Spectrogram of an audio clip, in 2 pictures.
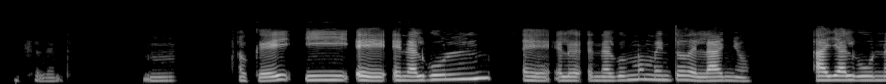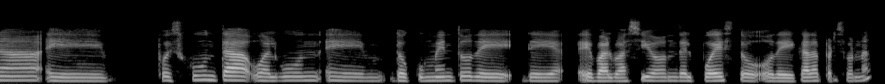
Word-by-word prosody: Excelente. 155 -4 -16 0.7
Mm. 170 +1 -8 0.7
Okey, 175 +4 +2
y, 200 0 +1
eh, 175 -3 +5
¿en 195 -1 +2
algún, 230 +9 +2 0.3
eh, 180 -2 0
el 180 -1 0
en 180 0 -4
algún 190 +3 0
momento 215 -2 -1
del 180 -4 +1
año 175 -2 +1 0.6
hay 195 0 +5
alguna, 195 -1 +2
eh, 160 -2 -3 0.5
pues, 185 -2 -5
junta 200 -2 +3
o 180 - -2
algún, 185 +2 -4
eh, 175 -3 -4 0.2
documento 175 +2 -2
de 165 -3 -1
de 160 -1 -3
evaluación 165 +2 0
del 170 -1 -1
puesto, 170 -2 +1
o - - -1
de 150 -1 +1
cada 165 +3 +2
persona? 175 - -7
180 Hz, 110 wpm, -24 LUFS, 170-195 Hz, 0.7 s, eh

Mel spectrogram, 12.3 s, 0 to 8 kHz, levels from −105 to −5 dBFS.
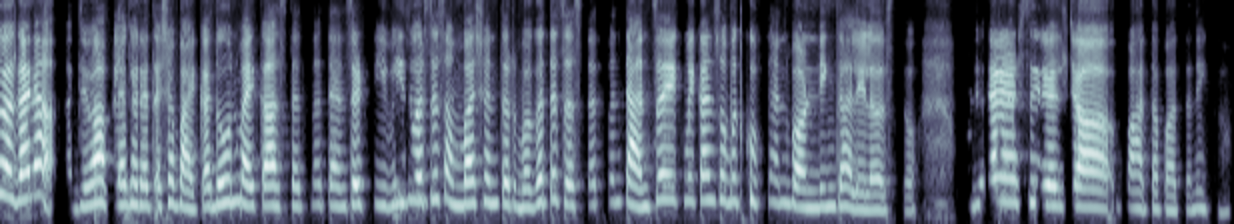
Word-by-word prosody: बघा 360 -4 +8
ना, 405 +2 +6 0.4
जेव्हा 270 +4 +4
आपल्या 290 -2 +1
घरात 265 -1 -3
अशा 295 +3 -3
बायका 235 -1 0
2 305 +3 +1
बायका 265 -2 +4
असतात 260 0 -2
ना, 275 - -15
त्यांचं 260 +1 -1
टीव्हीवरच 295 +6 -4
संभाषण 290 -1 0
तर 275 -2 -2
बघतच 305 +6 -4
असतात 270 0 -6
पण 310 0 -15
त्यांचं 260 +3 +3
एकमेकांसोबत 330 -1 0
खूप 320 -1 -9
छान 300 0 -10
बॉन्डिंग 245 -1 -1
झालेलं 215 -5 -3
असतं. 195 -1 -19 0.6
त्या 310 +2 +4
सीरियलच्या 265 -4 +1 0.4
पाहता, 225 -1 -7
पाहता 200 -1 -12
नाही 220 0 -13
का. 205 -4 -31
275 Hz, 150 wpm, -22 LUFS, 250-310 Hz, 0.6 s, बघा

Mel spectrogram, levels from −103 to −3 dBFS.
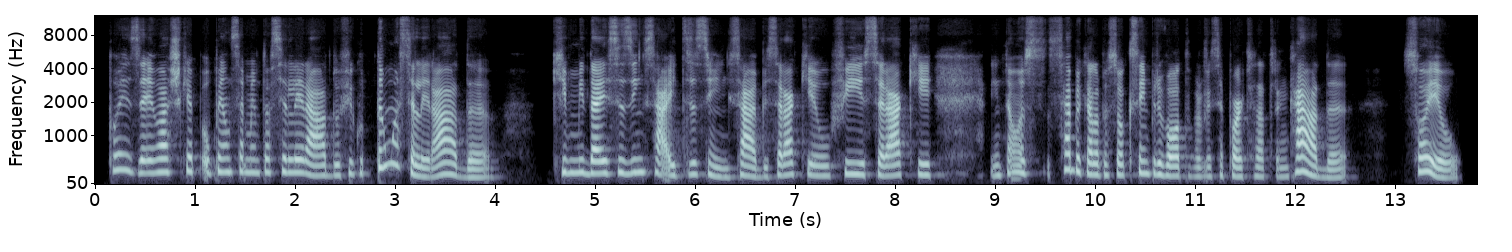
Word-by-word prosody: Pois 300 -4 -5
é, 250 0 +2
eu - - -3
acho 270 0 +1
que 285 - -3
é 280 - 0
o - - -3
pensamento 270 0 -4
acelerado. 255 -7 +1
Eu - - -9
fico 240 +3 -9
tão 355 - -1
acelerada 180 - 0 0.6
que 265 - -3
me 255 0 -3
dá 245 0 +7
esses 250 0 -3
insights, 260 -6 0
assim, 220 -7 -5
sabe? 175 -1 +2
Será 210 +5 +2
que 220 0 -6
eu 195 -1 -3
fiz? 220 +2 -2
Será 210 -1 +5
que 215 0 -3 0.6
Então 200 +1 -5
eu - - 0
s 245 +2 -7
sabe 315 -2 +1
aquela 225 -3 +2
pessoa 210 0 -3
que - - -10
sempre 240 -3 0
volta 190 -1 +2
para 180 -1 -8
ver 185 - -8
se 195 - -12
a - - -26
porta 180 0 0
tá 180 - -4
trancada? 175 - +2 0.5
Sou 280 0 0
eu. 165 - +2
220 Hz, 190 wpm, -25 LUFS, 195-260 Hz, 0.6 s, dá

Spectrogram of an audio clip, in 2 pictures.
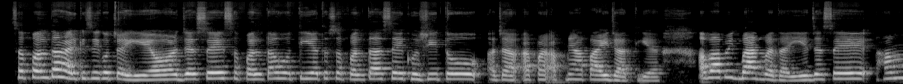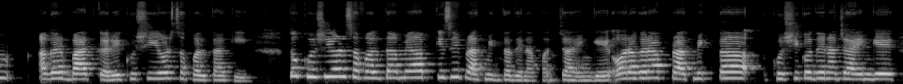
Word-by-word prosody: सफलता 315 +1 +3
हर 285 -5 +5
किसी 280 0 -3
को 280 - +2
चाहिए 215 -5 +1
है 210 - +1
और 225 +2 +3
जैसे 250 +3 +4
सफलता 265 -2 -2
होती 270 0 -3
है 265 -1 +1
तो 275 - -7
सफलता 255 -2 -1
से 270 0 +1
खुशी 245 +1 -1
तो - - +3 0.2
अच्छा 215 - -2 0.2
अपा 225 0 -2
अपने 230 +1 -5
आप 230 0 -2
आ 220 - +3
ही 215 0 +3
जाती 180 -3 -3
है। 175 0 -7 0.4
अब 295 - +2
आप 315 0 +5
एक 295 -4 -5
बात 270 -1 +6
बताइए, 200 -2 -1
जैसे 240 +3 0 0.3
हम 290 +3 -4 0.3
अगर 275 +2 +1
बात 245 0 +3
करें 215 +1 0
खुशी 255 +3 -7
और 275 +1 +1
सफलता 220 -7 -4
की, 200 -4 -10 0.5
तो 390 - +1
खुशी 360 0 +2
और 370 0 +5
सफलता 310 -3 -1
में 310 - -3
आप 315 0 +1
किसी 325 +1 -1
प्राथमिकता 235 -7 -1
देना 195 -3 -5
प - - -7
चाहेंगे? 195 -1 -3
और 260 +7 +1
अगर 290 +1 +3
आप 300 0 +1
प्राथमिकता 265 +1 +1 0.5
खुशी 260 +1 -4
को 290 0 -1
देना 280 -1 -1
चाहेंगे, 255 - +1
260 Hz, 190 wpm, -20 LUFS, 225-285 Hz, 0.5 s, बात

